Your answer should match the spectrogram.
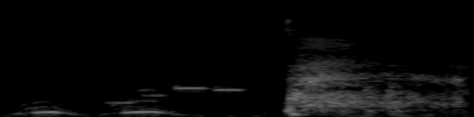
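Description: A phone notification plays as a short run of rising electronic tones, then cuts into a loud, noisy burst that lingers to the end; no one speaks.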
